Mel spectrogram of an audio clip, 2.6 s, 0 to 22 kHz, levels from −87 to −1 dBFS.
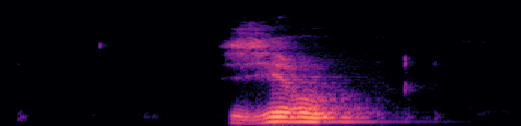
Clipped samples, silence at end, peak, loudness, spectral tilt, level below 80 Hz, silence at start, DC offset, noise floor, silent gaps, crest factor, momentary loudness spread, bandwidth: under 0.1%; 0.75 s; -6 dBFS; -22 LUFS; -6 dB/octave; -66 dBFS; 1.1 s; under 0.1%; -81 dBFS; none; 20 dB; 16 LU; 11 kHz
